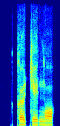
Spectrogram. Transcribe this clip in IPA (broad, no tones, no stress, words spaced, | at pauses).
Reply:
kœ ceŋ͡mɔ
